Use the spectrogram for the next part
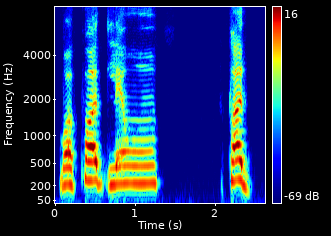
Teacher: दाद को जमाओ के साथ और मोटा करके पढ़ना है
